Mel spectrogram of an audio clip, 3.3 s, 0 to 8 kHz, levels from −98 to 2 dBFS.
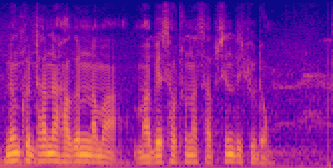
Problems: constant background noise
